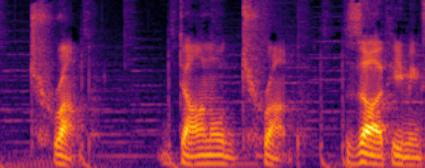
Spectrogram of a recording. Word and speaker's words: Trump: Nó không phải chờ mà là tra. Thử đọc như thế này nhé. Tra, tra, tra, tra. Và các bạn cũng hãy nhớ kết thúc họ của ông ta với một âm p nhẹ.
